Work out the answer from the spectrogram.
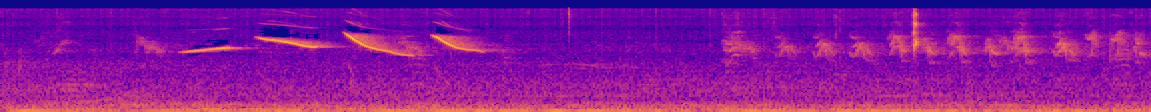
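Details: Warm-up song of the rufous-collared sparrow (tico-tico) for exciting captive birds: a series of loud, clean whistles slurring downward, followed after a pause by a fast, thin, high trill of short notes.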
